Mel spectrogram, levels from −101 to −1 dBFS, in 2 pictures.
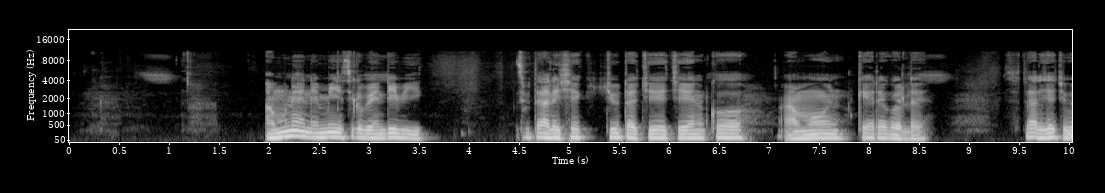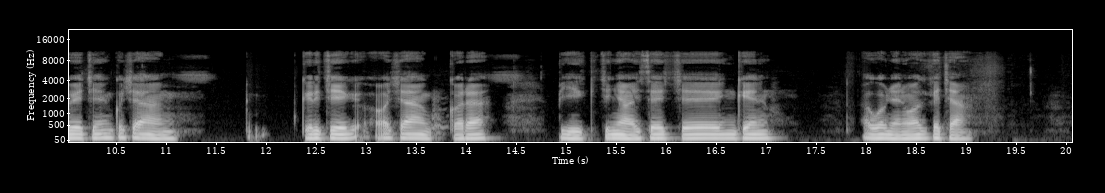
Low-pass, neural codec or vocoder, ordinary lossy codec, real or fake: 10.8 kHz; none; none; real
